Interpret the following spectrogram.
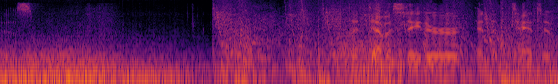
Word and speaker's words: Tantive: The Devastator and the Tantive Core, or Tantive. I always pronounce it Tantive.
